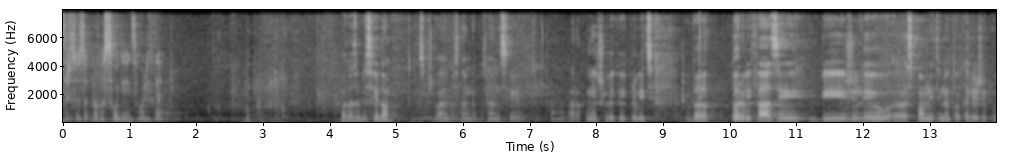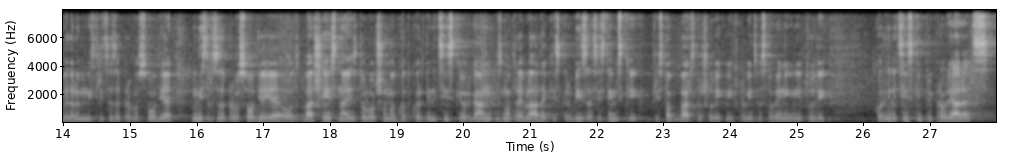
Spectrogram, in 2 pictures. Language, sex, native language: Slovenian, male, Slovenian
